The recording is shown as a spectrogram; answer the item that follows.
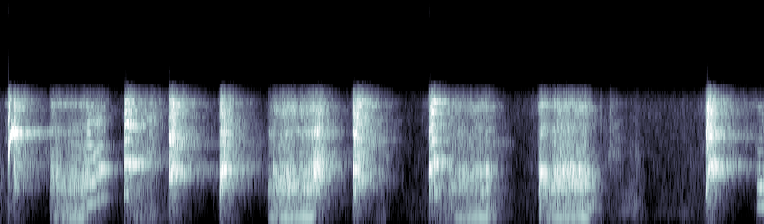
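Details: Hyper Cairn Terrier puppy, male, after his morning walk, giving a rapid run of short harsh barks and growly yaps in bursts, about nine within ten seconds, with brief pauses between.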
